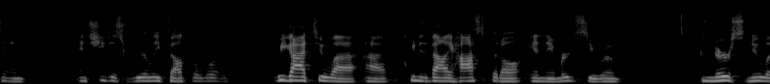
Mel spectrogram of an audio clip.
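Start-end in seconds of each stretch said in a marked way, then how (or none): none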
